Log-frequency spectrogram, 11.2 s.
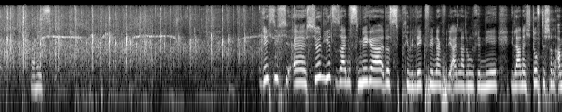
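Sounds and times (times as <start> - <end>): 
audience applause: 0.0 - 6.4
speech: 0.6 - 1.2, 5.2 - 11.2
faint whistle-like tone: 0.9 - 3.6, 4.8 - 5.3.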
